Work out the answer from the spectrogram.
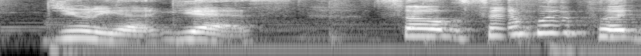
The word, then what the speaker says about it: Junia: And did I pronounce it right for Junia? Junior.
